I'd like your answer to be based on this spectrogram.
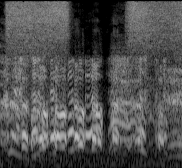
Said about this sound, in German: Ein Mini-Jetpack. Im All kann man ganz einfach sprühen und braucht die Flügel nicht zu bemühen.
